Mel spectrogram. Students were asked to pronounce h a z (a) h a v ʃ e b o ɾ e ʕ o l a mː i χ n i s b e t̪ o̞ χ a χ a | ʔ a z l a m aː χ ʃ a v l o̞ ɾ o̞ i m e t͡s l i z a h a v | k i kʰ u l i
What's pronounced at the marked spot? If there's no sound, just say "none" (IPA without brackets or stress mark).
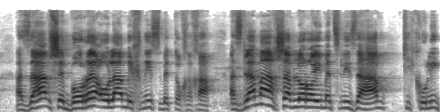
a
